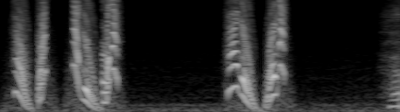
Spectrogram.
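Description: DJ record scratching: six quick back-and-forth scratch strokes in three pairs, the last pair about a second in.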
